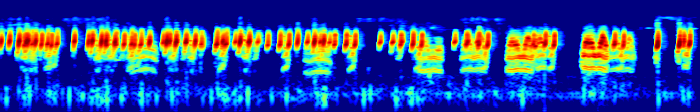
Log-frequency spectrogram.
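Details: Quail calling, a natural hunting recording: long stretches of quick high chirping bursts, later mixed with several lower harmonic rolling notes and short pauses.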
